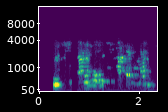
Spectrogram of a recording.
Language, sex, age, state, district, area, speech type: Manipuri, female, 60+, Manipur, Imphal East, rural, conversation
